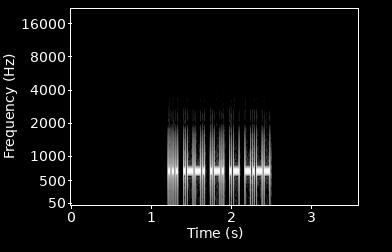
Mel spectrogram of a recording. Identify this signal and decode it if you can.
Morse code, heard as a keyed tone, about 50 wpm, 700 Hz. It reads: SPRAY
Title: Multi-letter Phonemes Repeated 3x 50wpm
